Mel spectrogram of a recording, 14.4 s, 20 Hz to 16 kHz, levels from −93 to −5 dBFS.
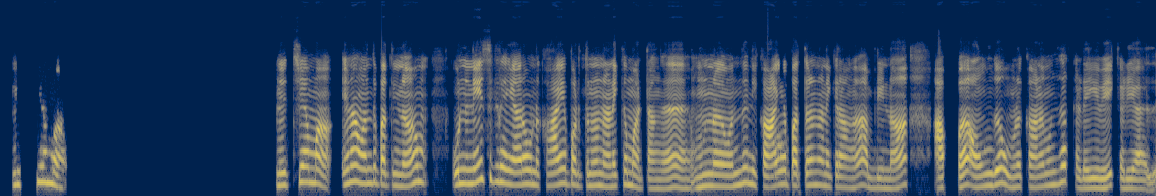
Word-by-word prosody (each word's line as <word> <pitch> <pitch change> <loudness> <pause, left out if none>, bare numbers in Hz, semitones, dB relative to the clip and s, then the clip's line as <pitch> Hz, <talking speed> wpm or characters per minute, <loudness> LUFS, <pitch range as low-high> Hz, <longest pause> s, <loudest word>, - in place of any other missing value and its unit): நிச்சயமா, 250 +2 -2 2.7
நிச்சயமா. 275 +4 +1 0.3
ஏன்னா 295 +3 +5
வந்து, 270 +2 -1
பாத்தீங்கன்னா, 220 -2 +2 0.6
"உன்ன 260 +1 +1
நேசிக்கிற 300 -2 +1
யாரும், 245 +2 +4
உன்னை 225 -2 -4
காயப்படுத்தனும்ன்னு 225 -2 +1
நெனைக்க 210 +4 -1
மாட்டாங்க. 170 -3 -4 0.5
உன்ன 215 0 +1 0.2
வந்து 235 +6 -3
நீ - - -2
காயப்படுத்தனும்ன்னு 230 +2 +3
நெனைக்கிறாங்க 195 -3 -3
அப்டின்னா, 180 -3 -3 0.5
அப்ப - - -21 0.2
அவுங்க 220 +5 0 0.2
உனக்கானவங்க 205 +8 -2
கெடையவே 175 +1 -2
கெடையாது" 165 -5 -4
220 Hz, 95 wpm, -22 LUFS, 195-250 Hz, 2.7 s, ஏன்னா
